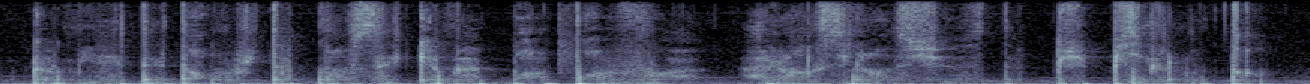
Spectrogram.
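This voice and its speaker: Whispering woman, soft ASMR library hush. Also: normal speed. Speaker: ASMR video creator and host. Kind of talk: whispered ASMR reading of an article with casual commentary.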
